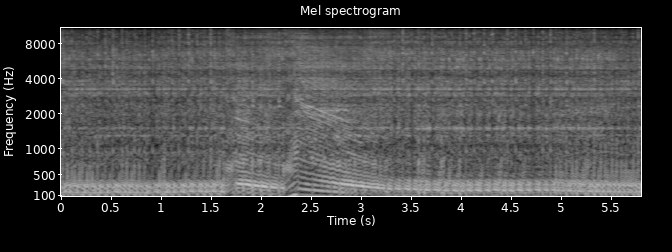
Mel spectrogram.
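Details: Husqvarna 385 chainsaw, first start after reassembly, first heat cycles: crisp two-stroke idle, quick clean blip up and smooth drop back to steady idle; starts and restarts easy, throttle response and idle good — normal running.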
